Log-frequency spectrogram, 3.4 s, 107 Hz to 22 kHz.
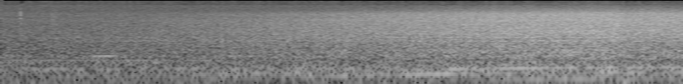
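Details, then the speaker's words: Older 14-inch metal box fan, General Electric motor, probably 4-pole shaded pole, drawing 1.4 amps, single on/off switch replacing failed 2-speed switch: switched on, low hum rising in pitch over seconds then settling into even whoosh; healthy startup. "Go to the amps and let's just turn it on. There's 1 speed. There it goes."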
